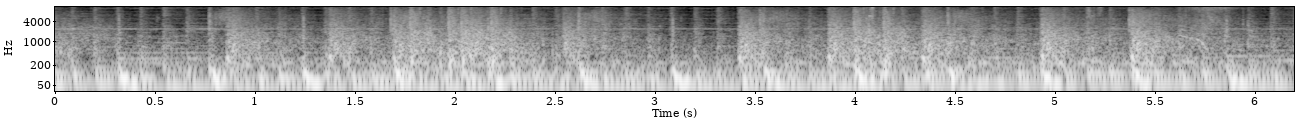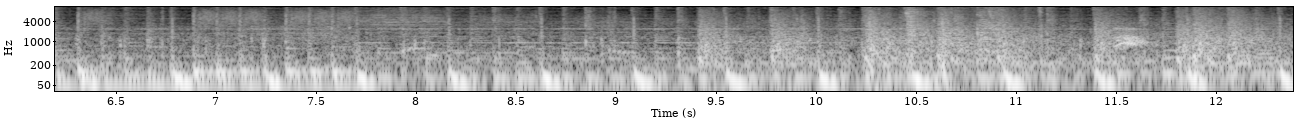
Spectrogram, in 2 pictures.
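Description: Gunshots in the video game The Precinct, a police game: dense, continuous rapid fire and bangs layered over loud game sound throughout, with no clear gaps.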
